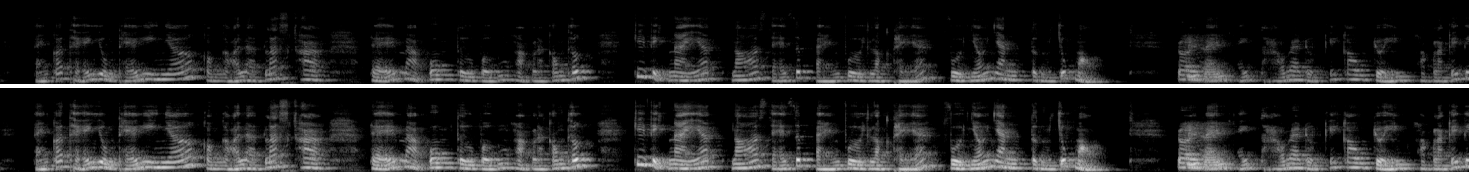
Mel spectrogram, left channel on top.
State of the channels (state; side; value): quieter; left; 10.8 dB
